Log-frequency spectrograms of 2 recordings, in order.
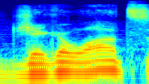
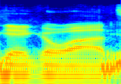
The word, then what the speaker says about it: gigawatt: gif like he does jigawatts oh he would be a gif dude oh yeah says jigawatt because it would be it is the it's Giga it's it is gigawatt gigatt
